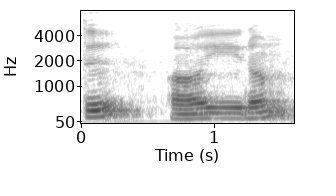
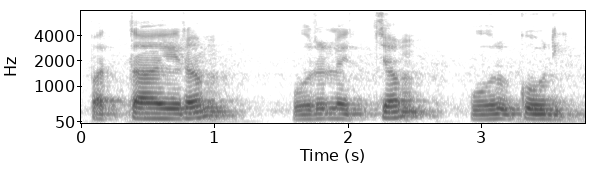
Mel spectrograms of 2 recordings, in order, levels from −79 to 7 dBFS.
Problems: constant background noise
